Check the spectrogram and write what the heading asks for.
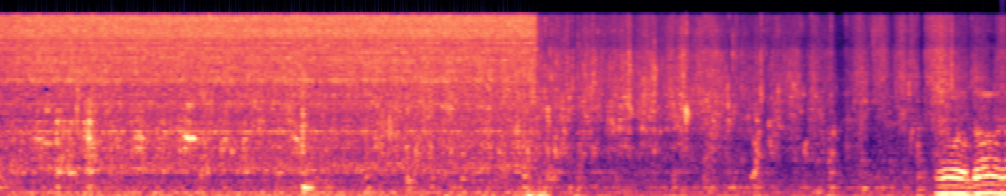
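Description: Kitchen tap running hard into a cast iron skillet in a stainless steel sink while a bristle brush scrubs the pan; the water cuts off about five seconds in. After that the stiff brush keeps scrubbing the wet cast iron, with small splashes of water in the pan.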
